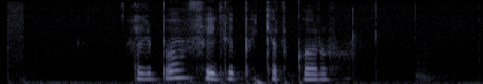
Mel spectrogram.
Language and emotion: Russian, neutral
